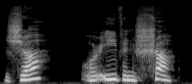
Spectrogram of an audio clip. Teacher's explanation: Y and double L in Latin America sound ja or even sha rather than ya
